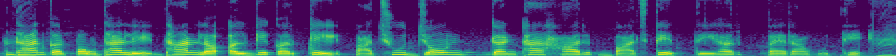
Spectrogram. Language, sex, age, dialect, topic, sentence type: Chhattisgarhi, female, 18-24, Northern/Bhandar, agriculture, statement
